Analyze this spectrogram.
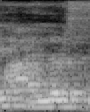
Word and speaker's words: Euler: कुछ लोग इसे यूलर पढ़ते हैं हिंदी में, और हम विदेश और फॉरेनर जो पढ़ते हैं इसको आयलर बोलते हैं, आयलर थ्योरम्स।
